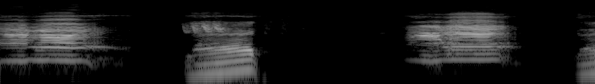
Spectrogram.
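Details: Common hill myna sounds meant to provoke pet mynas to sing: loud harsh squawking calls in rich harmonic bursts, alternating with a lower nasal note, roughly every second.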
